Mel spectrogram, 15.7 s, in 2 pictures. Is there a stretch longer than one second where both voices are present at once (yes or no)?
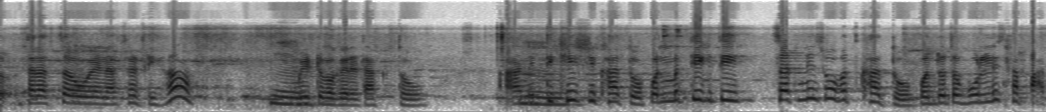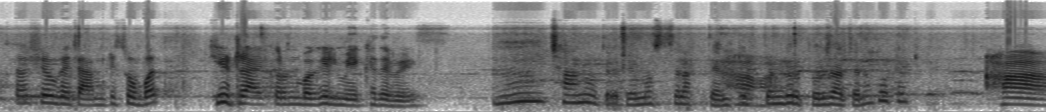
no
